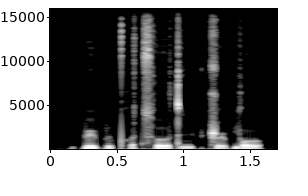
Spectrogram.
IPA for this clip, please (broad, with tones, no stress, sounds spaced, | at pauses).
p y˥˩ p i˩ pʰ ɤ˩ t͡sʰ ɹ̩˥˩ t̪ y˩ n | ʈ͡ʂ ɻ̩˨˩ p j o˥˩ ʊ̯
